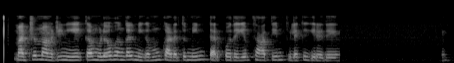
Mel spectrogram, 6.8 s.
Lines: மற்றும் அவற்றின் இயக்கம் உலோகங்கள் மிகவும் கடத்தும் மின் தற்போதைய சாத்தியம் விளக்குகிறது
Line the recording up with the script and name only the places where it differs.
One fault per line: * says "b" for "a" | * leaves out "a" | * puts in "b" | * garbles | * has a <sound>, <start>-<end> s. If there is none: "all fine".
all fine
